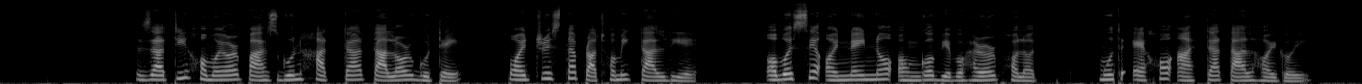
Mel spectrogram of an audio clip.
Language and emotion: Assamese, neutral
